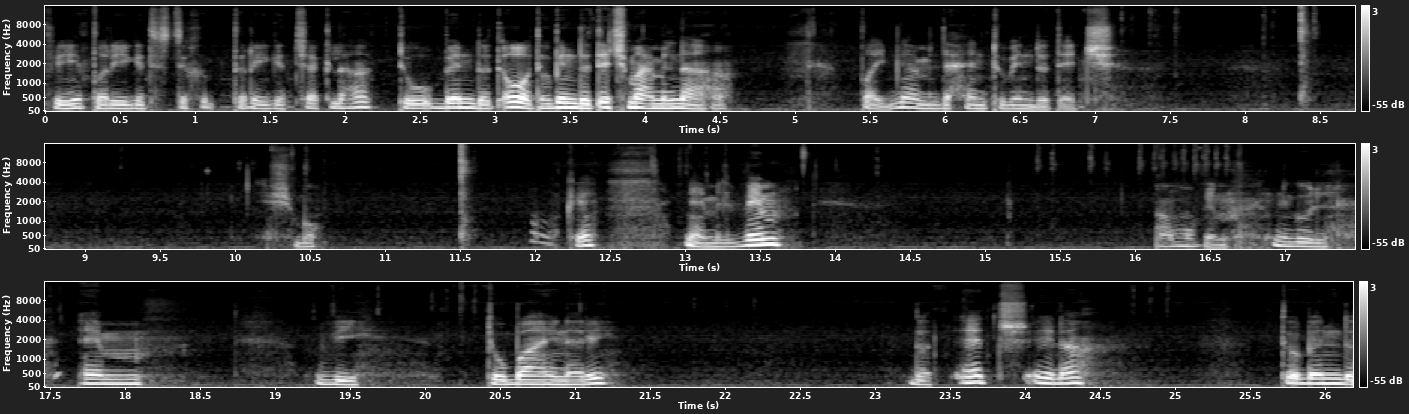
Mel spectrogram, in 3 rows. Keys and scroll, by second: 3.6 Return, 7.0 Escape, 7.1-8.1 typing, 8.4 Return, 10.0 Escape, 10.1-10.8 typing, 11.5 Return, 12.6-18.0 typing, 19.2-20.5 typing, 21.6-26.1 typing.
